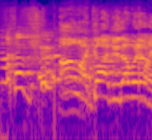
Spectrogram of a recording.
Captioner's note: laughter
